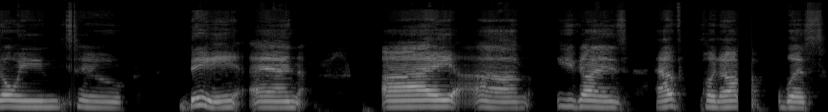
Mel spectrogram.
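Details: Dysarthric speech in a woman born with cerebral palsy (congenital); no speech disorder is named by the source.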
